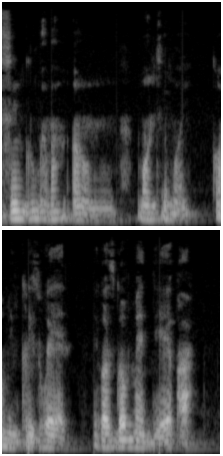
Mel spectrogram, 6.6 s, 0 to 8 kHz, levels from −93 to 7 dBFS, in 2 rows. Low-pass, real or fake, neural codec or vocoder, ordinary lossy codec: 7.2 kHz; real; none; MP3, 48 kbps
